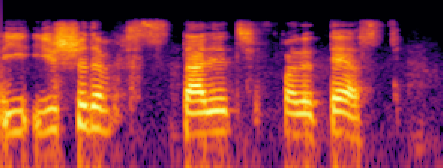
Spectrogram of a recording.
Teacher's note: The grammatical structure words have for and the are reduced. Their vowels are pronounced more neutrally, schwa sound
